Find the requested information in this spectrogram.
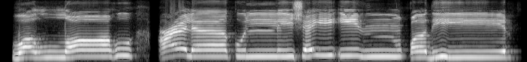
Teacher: تو ہم یہاں اکفا کریں گے، تنوین کی آواز کو ناک میں چھپائیں گے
